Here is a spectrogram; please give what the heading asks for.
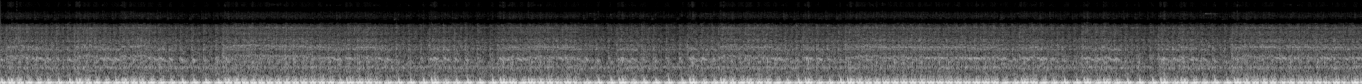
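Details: Honda Talon before the fix: uneven, lumpy idle with a stumbling beat under a steady low rumble; it used to stall when put in gear; owner first suspected fuel; rough running.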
